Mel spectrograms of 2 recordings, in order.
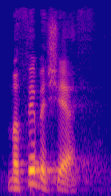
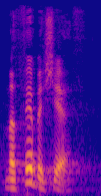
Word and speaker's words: Mephibosheth: And we find out that his name was Mephibosheth. Mephibosheth. You have to practice a little while to say that properly. Mephibosheth.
